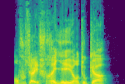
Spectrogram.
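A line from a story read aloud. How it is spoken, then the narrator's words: Merchant's unpleasant sneer. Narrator (French): ricana le marchand d'une manière peu sympathique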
